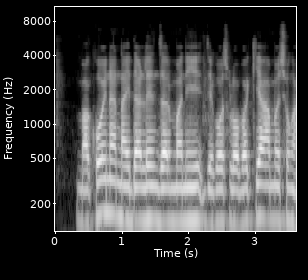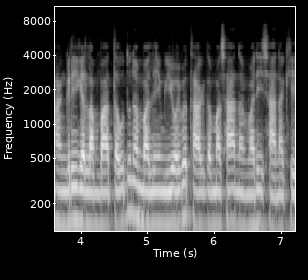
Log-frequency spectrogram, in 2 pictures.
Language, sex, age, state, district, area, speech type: Manipuri, male, 18-30, Manipur, Tengnoupal, rural, read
